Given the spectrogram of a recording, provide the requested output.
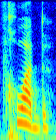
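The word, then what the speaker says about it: froide: لكن عندما نحول الصفة إلى المؤنث فإننا نضيف أ وتصبح يعني الدي تنطق. مثال فخواد.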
